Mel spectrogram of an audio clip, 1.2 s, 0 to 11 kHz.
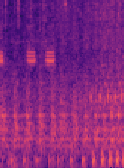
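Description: A Royal Enfield Bullet Standard 350 BS4 motorcycle idles in neutral with a steady, close single-cylinder thump that grows slightly stronger toward the end.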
